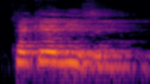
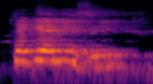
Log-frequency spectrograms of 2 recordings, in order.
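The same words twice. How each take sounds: Both takes have the same delivery.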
